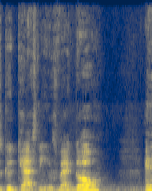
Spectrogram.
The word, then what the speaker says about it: Van Gogh: get frustrated because they keep Cohen and Vincent van Gogh it's Van Gogh say it right or don't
